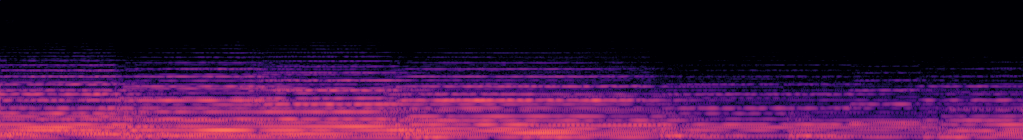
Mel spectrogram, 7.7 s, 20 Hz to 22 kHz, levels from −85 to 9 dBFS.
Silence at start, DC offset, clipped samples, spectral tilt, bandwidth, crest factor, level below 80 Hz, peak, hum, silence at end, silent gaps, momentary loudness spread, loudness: 0 s; under 0.1%; under 0.1%; -9.5 dB/octave; 5 kHz; 14 dB; -66 dBFS; -12 dBFS; none; 0 s; none; 11 LU; -27 LUFS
